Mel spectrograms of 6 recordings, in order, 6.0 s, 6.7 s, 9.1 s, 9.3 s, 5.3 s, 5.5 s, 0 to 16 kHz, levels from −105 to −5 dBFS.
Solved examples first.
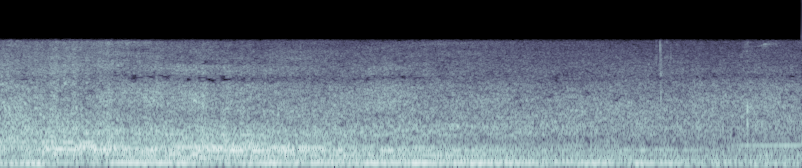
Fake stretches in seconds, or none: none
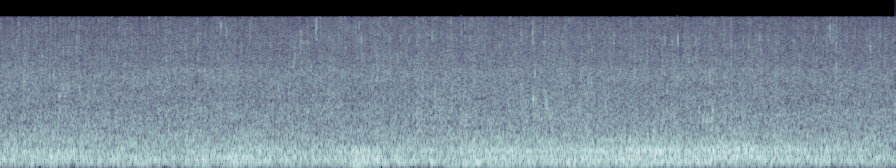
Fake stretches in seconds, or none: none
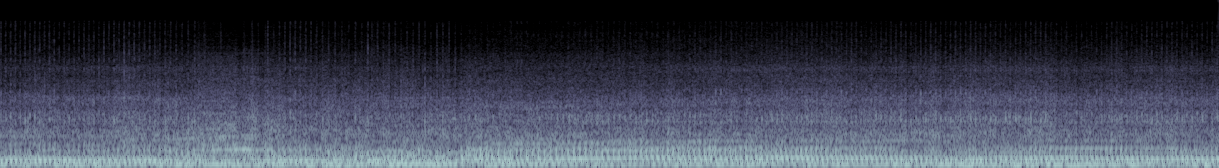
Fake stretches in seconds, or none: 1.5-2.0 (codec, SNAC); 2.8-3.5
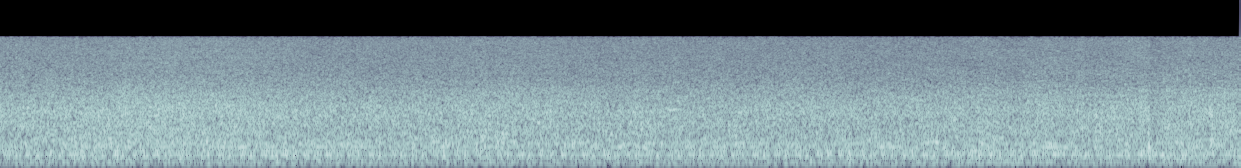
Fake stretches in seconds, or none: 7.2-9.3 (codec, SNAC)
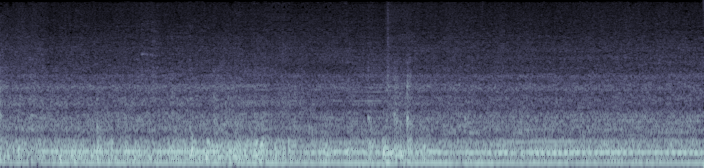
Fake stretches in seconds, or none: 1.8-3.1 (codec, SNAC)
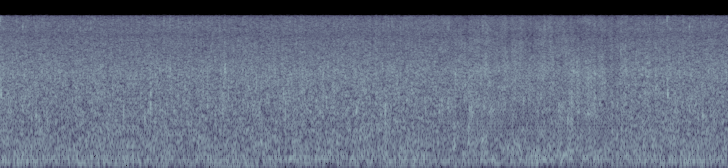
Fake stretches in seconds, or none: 3.3-4.7 (codec, HILCodec)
